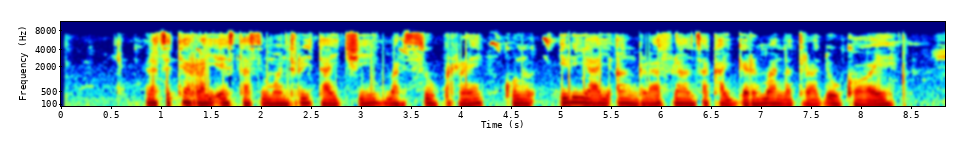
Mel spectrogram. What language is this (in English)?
Esperanto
